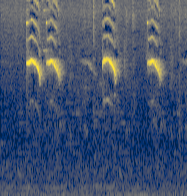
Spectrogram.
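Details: Lure call of the Oriental white-eye, played to attract birds for trapping: four clear, high, falling notes, the first two close together, then two spaced singles, with a steady low background hum.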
